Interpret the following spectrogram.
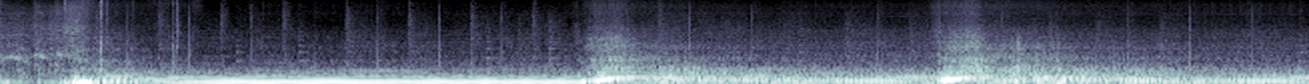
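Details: Engine starts and settles into a steady, even idle, then takes clean throttle blips with no roar or drone after an oil-caked part was cleaned; it runs smoothly, though the alternator is not charging and has caused limp mode.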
